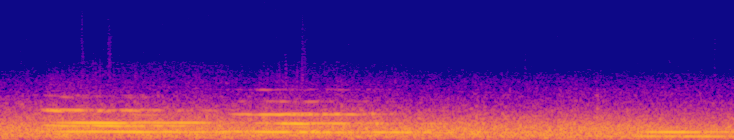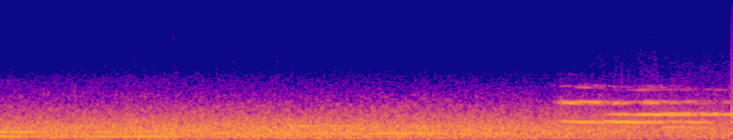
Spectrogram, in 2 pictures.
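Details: Singing whale in an ambient underwater soundscape: several drawn-out tonal moans with stacked harmonics, some low and sustained, others higher and wavering, returning near the end over a constant deep watery rumble.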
